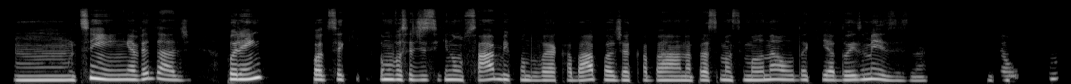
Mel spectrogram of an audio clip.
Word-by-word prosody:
Hum, 200 0 +2
sim, 225 -6 +5
é 215 - +3
verdade, 230 -6 -2 0.3
porém, 245 +6 +6 0.5
pode 225 -3 0
ser, 225 -3 -4 0.3
como 230 0 +3
você 220 0 -1
disse 210 +1 -6
não 220 -1 +1
sabe 225 +3 -1
quando 200 -3 -6
vai 195 0 -1
acabar, 190 +2 -2
pode 205 -3 -3
acabar 195 0 -2
na 190 - -2
próxima 195 +2 -3
semana 205 +3 -1
ou 215 -1 -2
daqui 210 +1 -6
há 205 - +1
2 205 +2 -1
meses, 210 -7 -1
né, 175 0 -11 0.6
então, 195 +1 -13 0.3
o 255 - -8
205 Hz, 155 wpm, -22 LUFS, 195-225 Hz, 0.6 s, porém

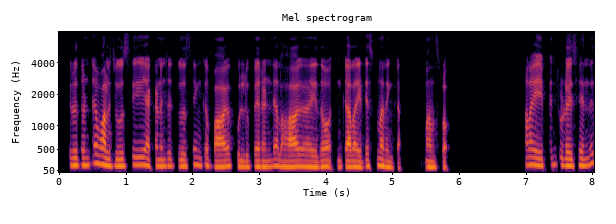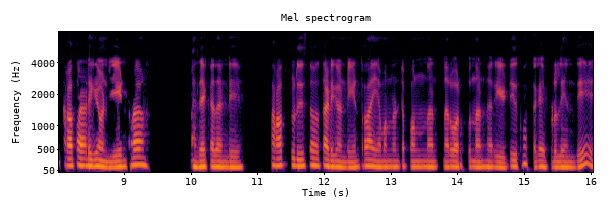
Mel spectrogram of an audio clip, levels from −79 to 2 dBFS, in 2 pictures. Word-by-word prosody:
తిరుగుతుంటే 155 +2 -1
వాళ్ళు 155 -4 +5
చూసి 140 +4 0 0.2
ఎక్కడినుంచో 135 +1 -2
చూసి 135 +4 -2
ఇంకా 145 - -4
బాగా 125 +2 +4
కుళ్ళిపోయారండి. 125 +1 0
అలాగా 125 0 +3
ఏదో 125 +2 +1 0.2
ఇంకా 125 - -5
అలా 125 - +3
ఎట్టేసుకున్నారింక 130 -3 -1 0.4
మనసులో. 115 0 -1 1.2
అలా 165 +1 0
అయిపోయింది. 155 +3 -2
2 155 - -5
డేస్ 140 -2 +2
అయింది. 150 +6 0
తర్వాత 145 -1 +2
అడిగామండి. 130 -5 +3
ఏంట్రా 130 +7 +2 0.8
అదే 120 +1 +5
కదండీ. 115 -2 +2 0.5
తర్వాత 150 0 +1
2 155 - -5
డేస్ 140 +1 +1
తర్వాత 150 -1 0
అడిగా 125 -2 +2
అండి. 115 0 -2
ఏంట్రా 135 +4 0
ఏమన్నా 120 0 -1
ఉంటే 125 +1 -5
పని 120 0 -1
ఉందంటున్నారు. 120 0 -2
వర్క్ 115 - -4
ఉందంటున్నారు 115 0 -1
ఏటి? 105 +4 -4
ఇది 130 - -3
కొత్తగా 125 -9 -5
ఎప్పుడూ 115 0 -4
లేనిది. 115 +4 0
125 Hz, 155 wpm, -24 LUFS, 120-140 Hz, 1.2 s, వాళ్ళు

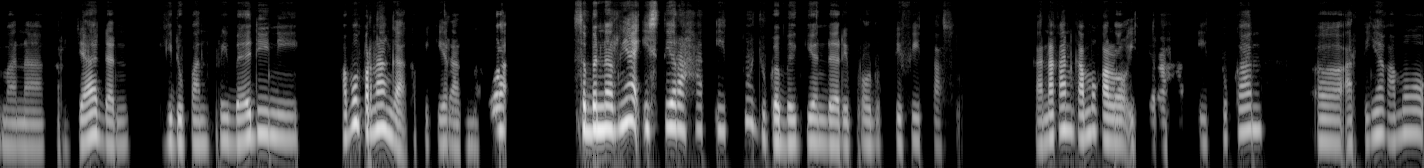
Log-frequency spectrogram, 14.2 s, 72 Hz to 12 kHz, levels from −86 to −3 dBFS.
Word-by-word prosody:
mana 140 -1 -11
kerja 155 +7 -1
dan 150 -3 -8 0.3
kehidupan 155 -1 -6
pribadi 180 +5 -2
nih. 180 -2 -5 0.4
Kamu 270 +10 +3
pernah 235 +3 +5
nggak 135 - -3
kepikiran 155 -2 -11
bahwa 145 +11 -3 0.7
sebenarnya 240 +4 +9
istirahat 240 -1 +1
itu 230 +6 -8
juga 170 -5 0
bagian 155 +1 -4
dari 150 -1 -3
produktivitas, 155 0 -14
loh. - - -39 0.7
Karena 155 +5 -1
kan 230 +1 0
kamu 190 +4 0
kalau 160 -3 0
istirahat 150 0 -16
itu 160 +2 -19
kan, 230 +3 -4 0.6
eee, 160 -1 -6
artinya 165 +5 -9
kamu 190 +5 -9
165 Hz, 120 wpm, -25 LUFS, 150-215 Hz, 0.7 s, sebenarnya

